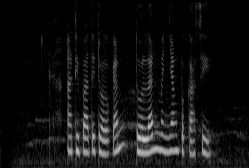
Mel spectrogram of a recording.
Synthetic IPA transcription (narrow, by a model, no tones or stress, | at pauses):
ʔaɖ̥i̤pat̪iɖ̥ɔ̤lkand̪̥o̤lanməɲaŋb̥ə̤kasi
